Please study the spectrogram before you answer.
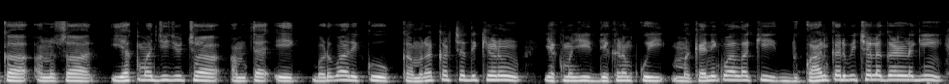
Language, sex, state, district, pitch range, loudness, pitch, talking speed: Hindi, male, Uttarakhand, Uttarkashi, 170-195 Hz, -15 LUFS, 180 Hz, 175 wpm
